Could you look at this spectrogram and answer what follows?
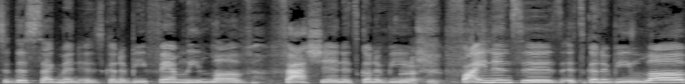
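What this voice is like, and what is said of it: Kenyan accent. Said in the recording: “I'm from Kenya, so I still have that accent. Of like Kenyan, and I'm sure most of you guys can pick it up when I talk sometimes”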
